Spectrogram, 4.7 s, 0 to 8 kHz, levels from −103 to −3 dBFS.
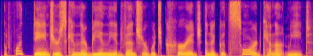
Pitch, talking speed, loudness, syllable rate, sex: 210 Hz, 215 wpm, -17 LUFS, 5.5 syllables/s, female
